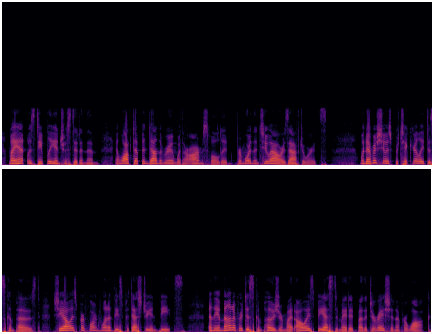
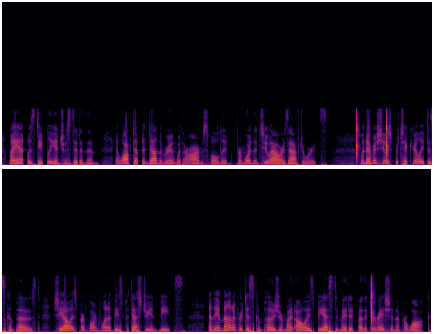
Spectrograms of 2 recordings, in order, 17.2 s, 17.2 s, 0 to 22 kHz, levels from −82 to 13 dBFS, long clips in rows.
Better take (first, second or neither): first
